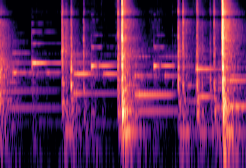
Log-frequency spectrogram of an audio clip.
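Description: Light background music with held notes, over a few sharp plastic knocks and clicks as makeup compacts are set down into clear plastic organizer trays in a drawer; the loudest knock comes a little over a second in.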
